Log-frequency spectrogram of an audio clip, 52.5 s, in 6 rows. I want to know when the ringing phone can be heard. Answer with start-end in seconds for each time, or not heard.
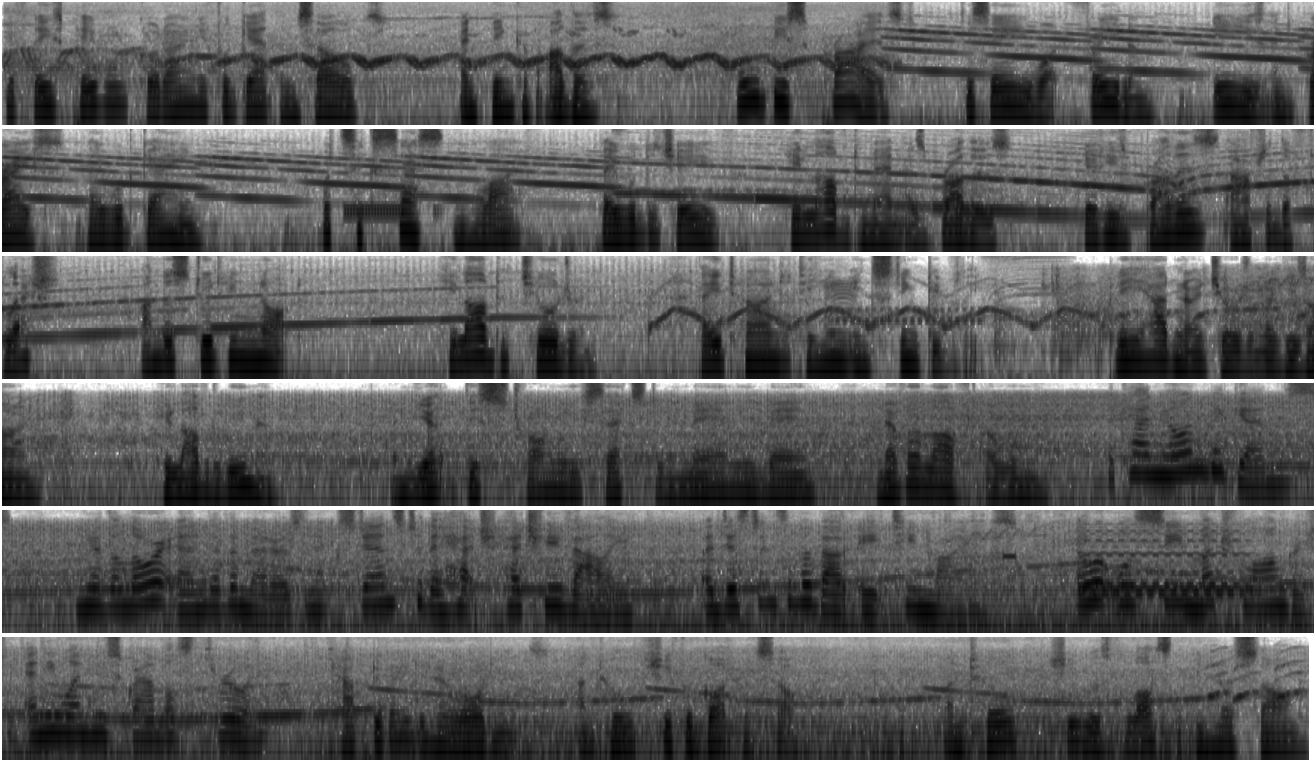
11.0-11.7, 23.2-24.6, 41.6-43.4.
